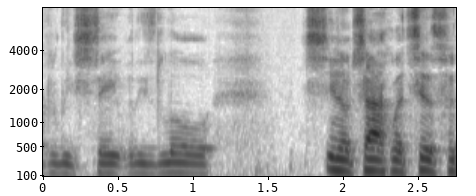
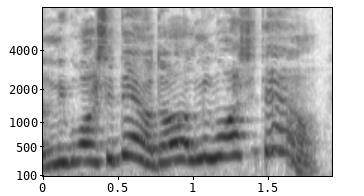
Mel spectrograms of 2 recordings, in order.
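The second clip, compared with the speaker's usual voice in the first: high, louder mimic of a moocher; pushy bully impression; 13 semitones higher, 4 dB louder than usual. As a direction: act out a bully begging for a swig. Bully grabbing a drink, acted.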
